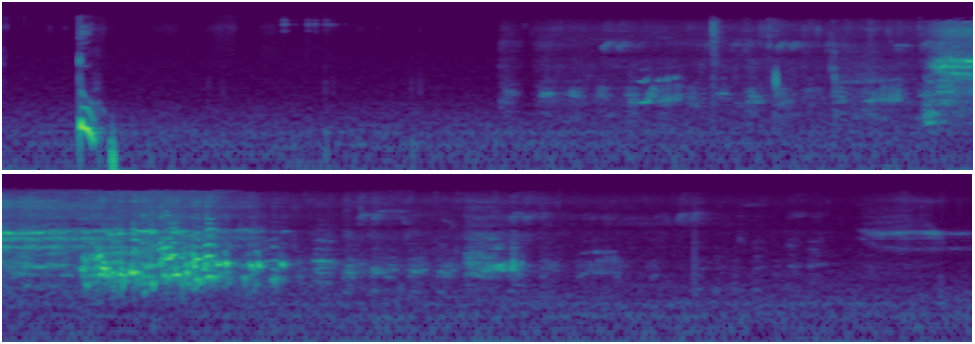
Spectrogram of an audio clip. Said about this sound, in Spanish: Había una vez un pavo del Perú que en vez de decir yo, decía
